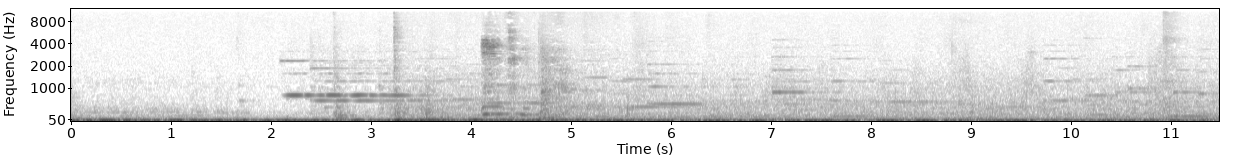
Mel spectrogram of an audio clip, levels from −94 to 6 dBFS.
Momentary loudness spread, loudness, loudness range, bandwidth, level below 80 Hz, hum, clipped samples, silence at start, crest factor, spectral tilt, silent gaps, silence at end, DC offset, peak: 10 LU; -47 LUFS; 9 LU; 10.5 kHz; -40 dBFS; none; under 0.1%; 0 s; 16 dB; -5 dB/octave; none; 0 s; under 0.1%; -18 dBFS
